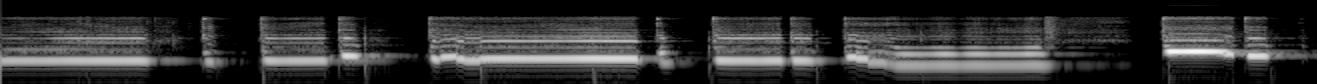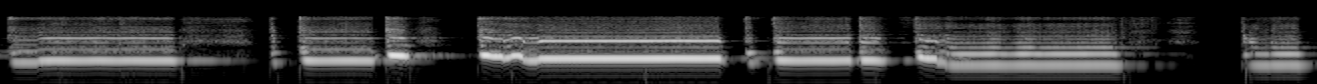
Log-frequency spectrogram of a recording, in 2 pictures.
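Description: Wooden end-blown flute playing a slow melody of held notes, with small slides into some notes and short breaks between phrases.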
